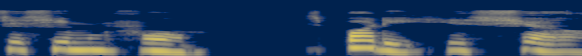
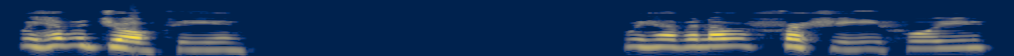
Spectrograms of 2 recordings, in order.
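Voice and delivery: orderly; 4 semitones higher, 4 dB louder than usual. Acted. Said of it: "said the orderly".

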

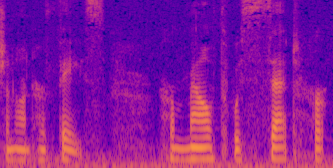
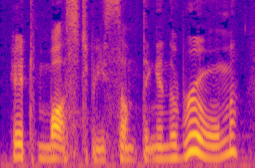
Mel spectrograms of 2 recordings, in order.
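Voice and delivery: much louder, cracking like a whip; lashing voice; 12 dB louder than usual. A narrator's reading. Henry declaring to his sisters, lashing. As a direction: lash them with it. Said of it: "in a voice which seemed to slap like a lash".

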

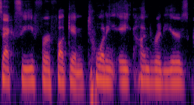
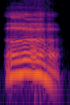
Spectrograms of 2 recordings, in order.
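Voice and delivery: loud, higher-pitched groan of disgust; 4 semitones higher, 4 dB louder than usual. Real, not acted. Viewer reacting to gross camera work, disgusted groan. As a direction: groan out your revulsion.

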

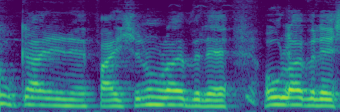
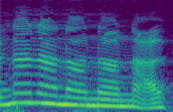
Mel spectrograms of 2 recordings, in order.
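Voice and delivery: ride attendant voice; 5 semitones higher than usual. Retold or imitated. Staff voiced.

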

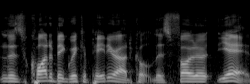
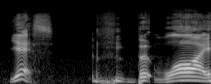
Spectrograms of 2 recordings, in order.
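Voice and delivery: normal talking voice

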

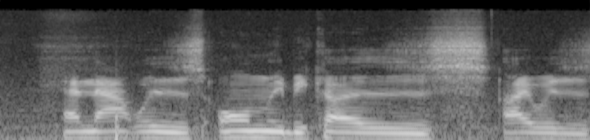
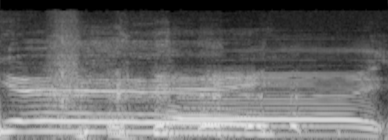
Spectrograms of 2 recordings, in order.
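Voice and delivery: loud high cheer; cheering shout; 10 semitones higher, 6 dB louder than usual. Real, not acted. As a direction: yell it out in celebration. Cheering the series start.

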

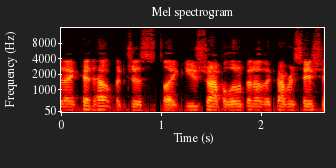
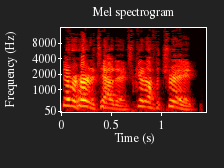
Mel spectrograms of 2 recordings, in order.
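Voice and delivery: raised, brusque imitated brush-off; mock dismissive; 7 semitones higher than usual. Retelling a lady turning away a passenger, mock dismissive. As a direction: mimic a curt refusal, higher pitched.

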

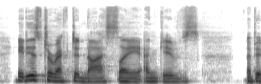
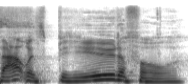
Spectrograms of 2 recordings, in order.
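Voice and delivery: mock awe; 5 dB louder, much slower than usual. Mock awe after the answer.

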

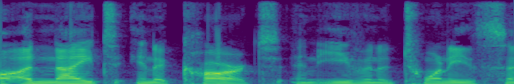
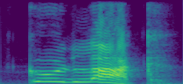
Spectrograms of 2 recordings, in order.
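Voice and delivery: much higher, louder farmer voice; old farmer send-off; 12 semitones higher, 5 dB louder than usual. A narrator's reading. Farmer leaving Keith at the bridge, breezy send-off. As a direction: toss it off as a high-voiced rustic.

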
